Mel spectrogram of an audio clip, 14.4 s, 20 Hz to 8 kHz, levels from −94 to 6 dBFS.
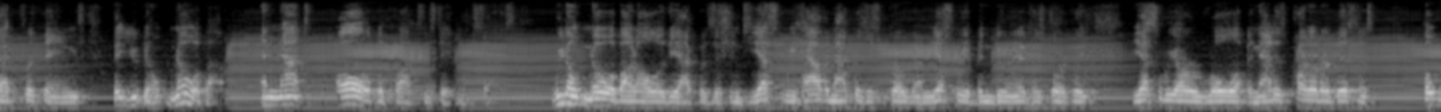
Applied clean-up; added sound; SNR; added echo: none; Wind instrument, woodwind instrument; 18 dB; reverberation time 0.3 s.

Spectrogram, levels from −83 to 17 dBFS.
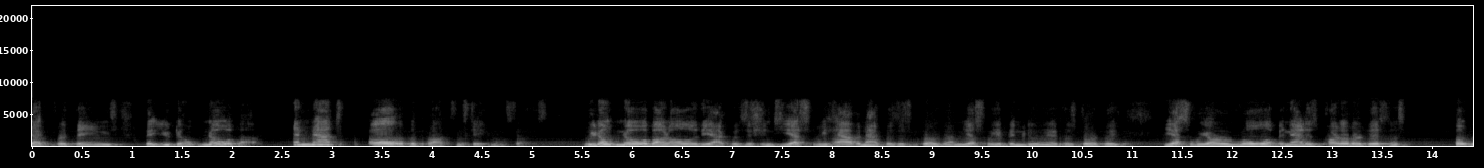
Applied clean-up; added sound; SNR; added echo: neural separator model SepFormer DNS4.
